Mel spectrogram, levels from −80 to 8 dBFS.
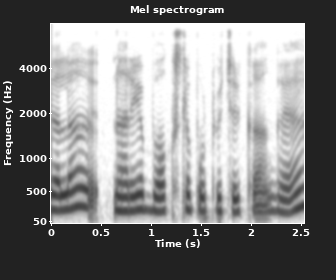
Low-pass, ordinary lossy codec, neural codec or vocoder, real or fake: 7.2 kHz; none; none; real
